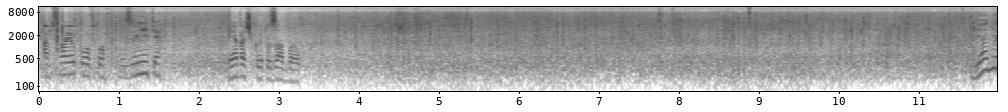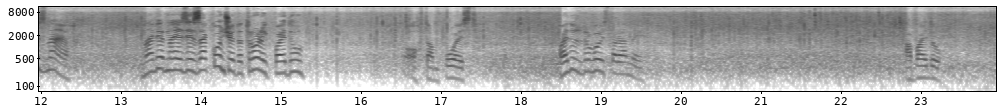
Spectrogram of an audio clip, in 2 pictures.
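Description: Stormy sea waves crash and roar onto a pebble shore outdoors.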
